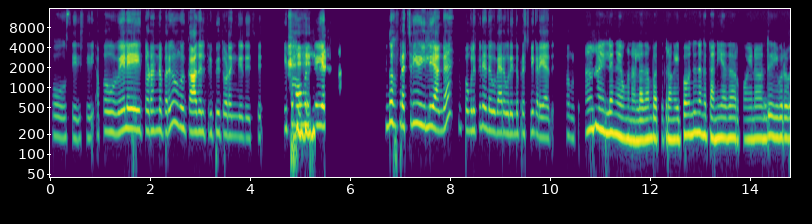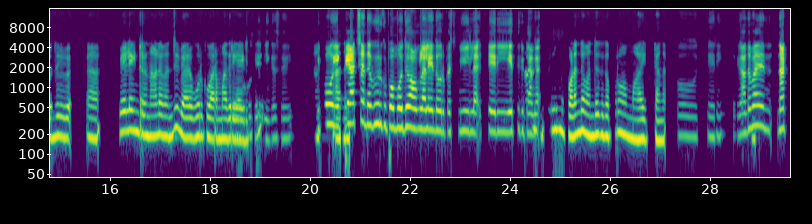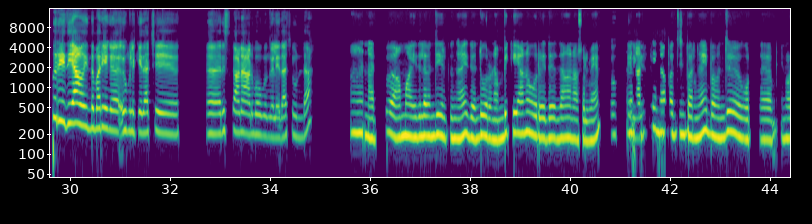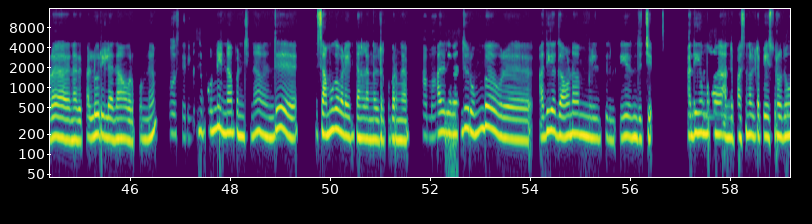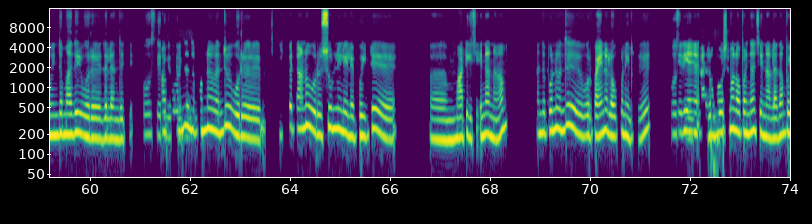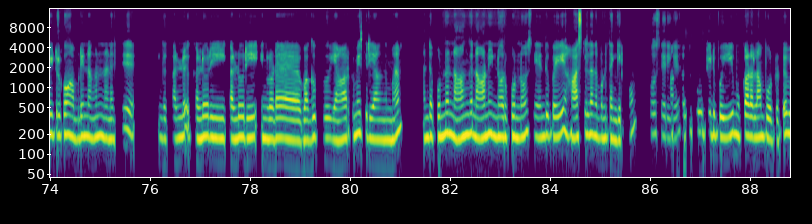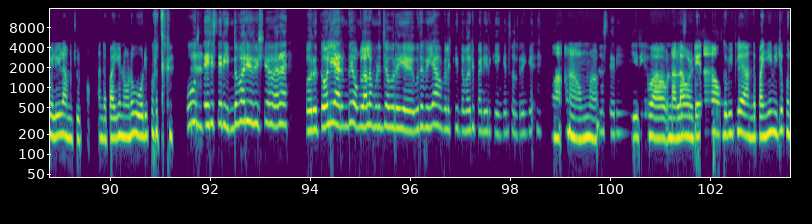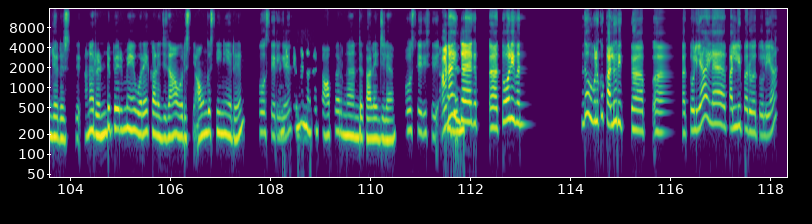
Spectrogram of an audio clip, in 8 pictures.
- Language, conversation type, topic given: Tamil, podcast, காதல் மற்றும் நட்பு போன்ற உறவுகளில் ஏற்படும் அபாயங்களை நீங்கள் எவ்வாறு அணுகுவீர்கள்?
- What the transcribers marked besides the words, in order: static; mechanical hum; other background noise; laugh; distorted speech; unintelligible speech; drawn out: "எதாச்சும்"; "அனுபவங்கள்" said as "அனுபவகங்கள்"; drawn out: "ஒரு"; unintelligible speech; tapping; "தெரியாம" said as "தெரியாதுங்கம்மா"; in English: "ஹாஸ்ட்ட்ல்"; laughing while speaking: "ஓடிப் போறதுக்கு"; laughing while speaking: "இந்த மாதிரி ஒரு விஷயம் வேற"; chuckle; in English: "டாப்பர்ங்க"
